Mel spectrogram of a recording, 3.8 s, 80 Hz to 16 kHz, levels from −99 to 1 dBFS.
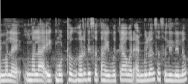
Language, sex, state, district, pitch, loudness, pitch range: Marathi, female, Maharashtra, Sindhudurg, 205 Hz, -13 LUFS, 200-215 Hz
